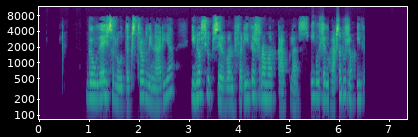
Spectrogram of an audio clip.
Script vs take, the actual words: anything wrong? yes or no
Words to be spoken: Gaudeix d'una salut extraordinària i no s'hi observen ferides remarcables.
yes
